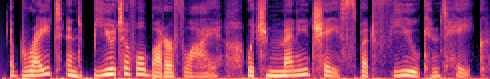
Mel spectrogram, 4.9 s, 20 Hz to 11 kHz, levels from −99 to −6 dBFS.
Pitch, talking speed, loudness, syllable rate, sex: 180 Hz, 145 wpm, -17 LUFS, 4.2 syllables/s, female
